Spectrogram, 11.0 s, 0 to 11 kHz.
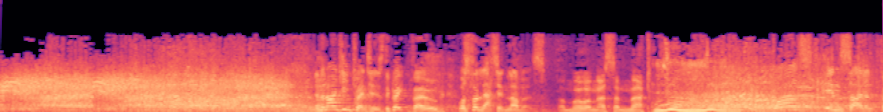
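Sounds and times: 
large crowd roaring and chanting in salute: 0:00.0 - 0:04.0, 0:08.7 - 0:10.3
laughter: 0:01.6 - 0:04.4, 0:08.2 - 0:11.0
speech: 0:03.9 - 0:11.0.

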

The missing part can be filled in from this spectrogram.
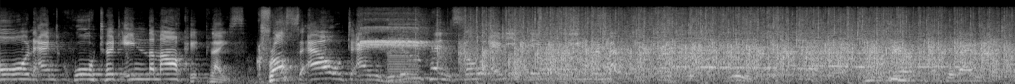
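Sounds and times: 
speech: 0:00.0 - 0:07.7, 0:09.0 - 0:10.1
studio audience at a panel game applauding and cheering: 0:03.9 - 0:10.1.

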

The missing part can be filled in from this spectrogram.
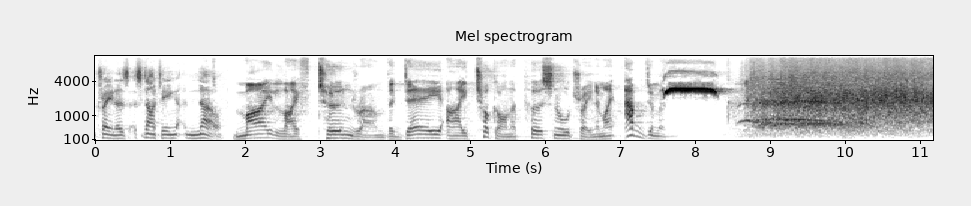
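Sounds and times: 
speech: 0:00.0 - 0:07.8
short shrill referee's whistle: 0:07.6 - 0:08.6
audience applause and light cheering: 0:08.4 - 0:11.1.

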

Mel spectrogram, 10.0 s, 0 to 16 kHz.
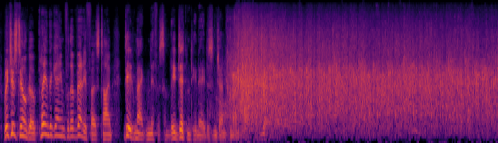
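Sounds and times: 
speech: 0:00.0 - 0:05.4
audience applauding: 0:04.4 - 0:09.9.

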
